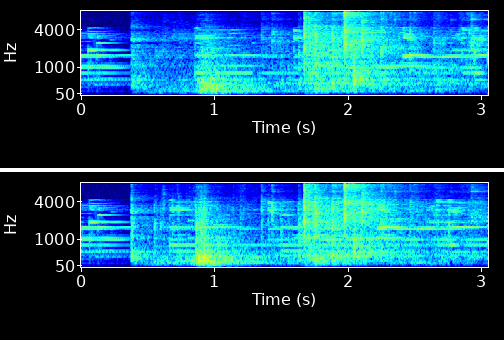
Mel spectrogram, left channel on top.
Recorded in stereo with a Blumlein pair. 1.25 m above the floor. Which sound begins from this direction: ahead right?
Keys jangling, at 0.4 s.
